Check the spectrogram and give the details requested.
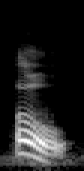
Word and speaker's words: au: the for masculine places is O and it's pronounced o just like that okay that is what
